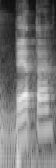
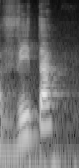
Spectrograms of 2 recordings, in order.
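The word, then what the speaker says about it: βήτα: é é o nosso Beta que a gente chama de Beta no alfabeto grego mas que na verdade a letra é pronunciada Vita né vions que representa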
